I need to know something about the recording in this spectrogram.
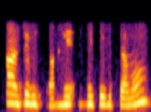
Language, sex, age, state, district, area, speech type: Telugu, female, 30-45, Andhra Pradesh, Sri Balaji, rural, conversation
